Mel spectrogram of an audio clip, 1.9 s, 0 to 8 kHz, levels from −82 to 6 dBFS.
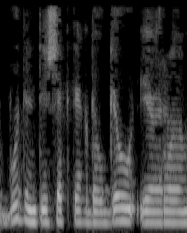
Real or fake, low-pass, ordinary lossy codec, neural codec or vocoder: fake; 7.2 kHz; MP3, 32 kbps; codec, 16 kHz, 2 kbps, X-Codec, HuBERT features, trained on general audio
